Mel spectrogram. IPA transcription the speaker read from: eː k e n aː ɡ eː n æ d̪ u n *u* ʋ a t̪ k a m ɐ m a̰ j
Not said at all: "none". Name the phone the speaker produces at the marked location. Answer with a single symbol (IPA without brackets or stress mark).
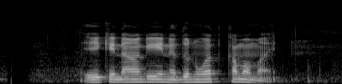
u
